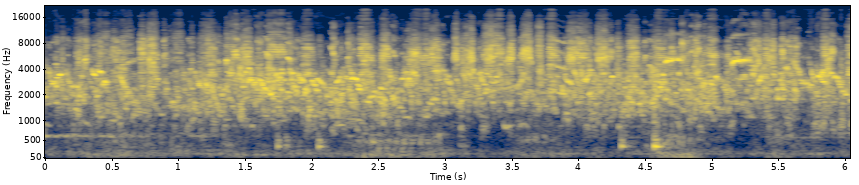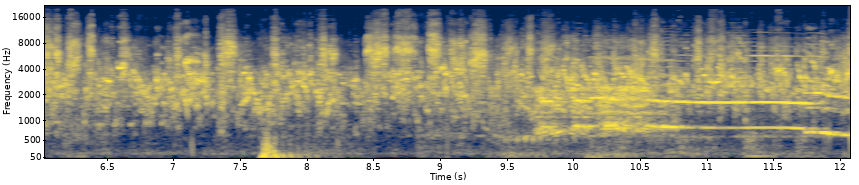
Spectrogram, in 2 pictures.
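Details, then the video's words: Budgerigars chirping in the morning: dense, unbroken flock chatter of rapid squeaky chirps, twitters and warbles from several birds, a brief low thump midway, and a clear sliding whistle near the end. "Amazing budgies chirping sounds in the morning"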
